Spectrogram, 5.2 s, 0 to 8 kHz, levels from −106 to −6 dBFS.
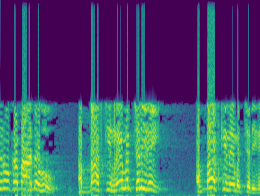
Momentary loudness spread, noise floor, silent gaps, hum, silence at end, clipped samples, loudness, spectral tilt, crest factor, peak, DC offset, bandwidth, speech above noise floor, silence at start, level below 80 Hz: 8 LU; -51 dBFS; none; none; 0 s; 0.7%; -10 LUFS; -5 dB/octave; 10 dB; 0 dBFS; under 0.1%; 8 kHz; 41 dB; 0 s; -38 dBFS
